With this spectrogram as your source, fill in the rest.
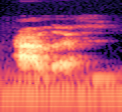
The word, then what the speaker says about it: Aleph: The correct pronunciation of this word is Aleph.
